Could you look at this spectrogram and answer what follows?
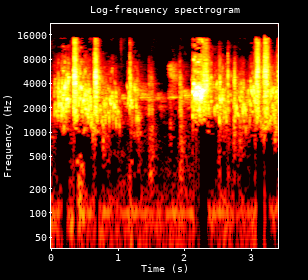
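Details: Budgerigar in fast, busy chatter: rasping warbled notes punctuated by sharp, loud squawks, with one short lull partway through.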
